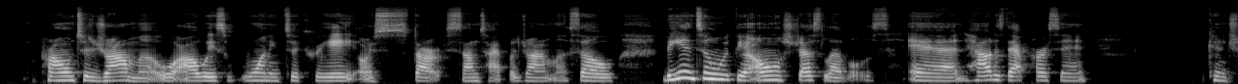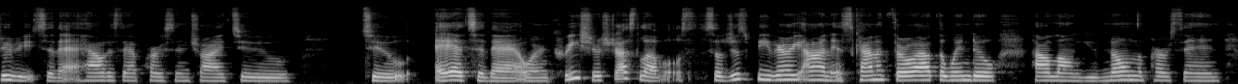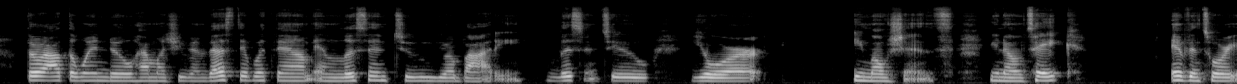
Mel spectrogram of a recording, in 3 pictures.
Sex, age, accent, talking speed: female, 20-39, American, 140 wpm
